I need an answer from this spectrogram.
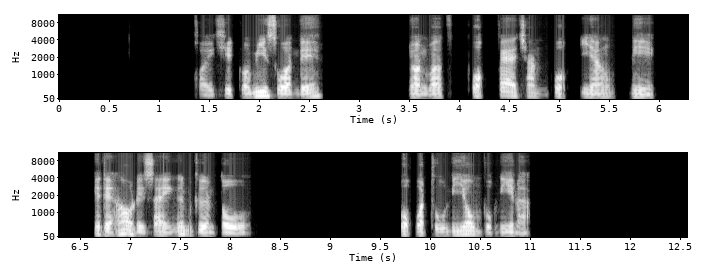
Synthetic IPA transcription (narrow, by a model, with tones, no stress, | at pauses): kʰɔ˨˩jkʰi˧˦t̪̚waː˧miː˧˥˨su˧˨ənde˧˦ | ɲɔː˧˩nwaː˧ | pʰu˧˥˩ək̚fɛː˧˥˩t͡ɕʰa˧˥˨npʰu˧˩ək̚ʔiː˧˨ɲa˧˥ŋniː˧˩ | he˧t̪̚ha˧˩ɦa˧˥˨wda˧˩jsa˧˩jŋɤ˧˥˨nkɤː˧nt̪oː˧ | pʰu˧˩ək̚wa˧t̪ʰːu˧˥˨ni˧˥jo˧˥˨mpʰu˧˩ək̚niː˧˩˨la̰˧ʔ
